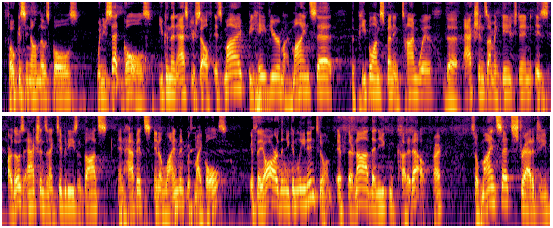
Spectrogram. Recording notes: delivered a powerful speech, at Solarpunk Summit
